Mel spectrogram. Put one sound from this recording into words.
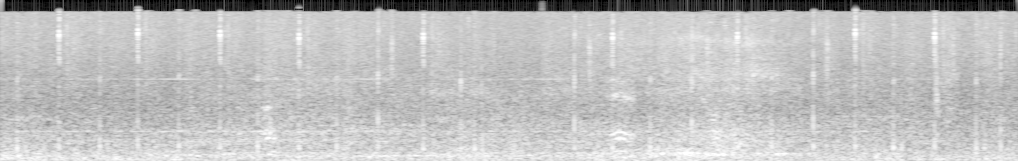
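Footsteps walk steadily over cobblestones.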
